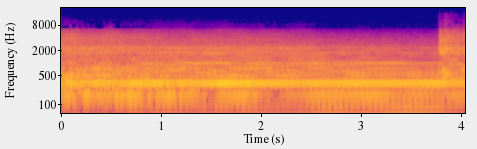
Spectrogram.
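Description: Overdriven Red Special–style electric guitar played through AmpliTube amp simulation, holding one sustained distorted note that rings on and slowly mellows. Quick picked notes start just before the end.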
